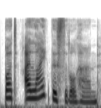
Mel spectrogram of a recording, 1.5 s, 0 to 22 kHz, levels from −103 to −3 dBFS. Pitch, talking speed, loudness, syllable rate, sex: 225 Hz, 235 wpm, -21 LUFS, 5.5 syllables/s, female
